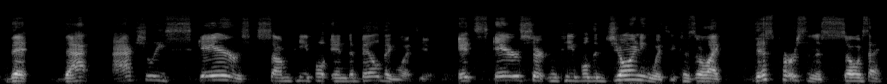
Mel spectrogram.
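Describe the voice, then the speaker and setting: Male motivational co-host, slightly husky, energetic, keeps mimicking the people he talks about. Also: fairly high pitch, low-quality recording. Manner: energetic, repetitive, acts out quoted people. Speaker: show co-host, network marketing trainer. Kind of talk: motivational leadership talk.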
